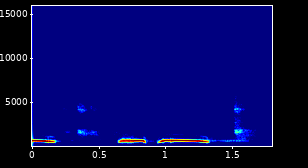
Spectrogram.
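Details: Spotted dove fighting coo in the 'giọng đồng' style, used as a lure to provoke wild doves. A brief coo is followed by a stuttered note and a longer, level, drawn-out coo. Faint soft chirps sound in the background.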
